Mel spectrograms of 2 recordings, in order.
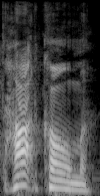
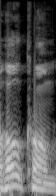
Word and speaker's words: Holcomb: Yeah, Brett Hotcomb. Is that how you say it? Oh, Holcomb. Holcomb.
